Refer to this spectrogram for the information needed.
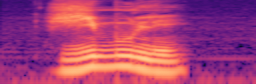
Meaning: downpour, cloudburst (sudden burst of rain)
- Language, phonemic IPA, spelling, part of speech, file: French, /ʒi.bu.le/, giboulée, noun, Fr-giboulée.ogg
